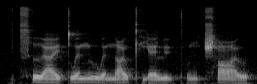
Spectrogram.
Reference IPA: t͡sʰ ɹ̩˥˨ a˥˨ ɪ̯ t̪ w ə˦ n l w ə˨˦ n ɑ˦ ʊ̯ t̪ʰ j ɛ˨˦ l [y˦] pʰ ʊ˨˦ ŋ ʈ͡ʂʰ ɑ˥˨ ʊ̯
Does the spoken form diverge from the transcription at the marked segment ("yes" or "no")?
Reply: yes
